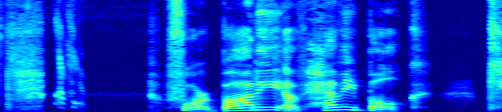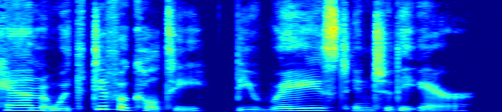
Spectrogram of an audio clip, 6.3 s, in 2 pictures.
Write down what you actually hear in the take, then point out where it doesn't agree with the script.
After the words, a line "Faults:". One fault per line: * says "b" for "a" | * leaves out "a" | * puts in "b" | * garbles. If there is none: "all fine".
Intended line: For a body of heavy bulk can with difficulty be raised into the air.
For body of heavy bulk can with difficulty be raised into the air.
Faults:
* leaves out "a"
